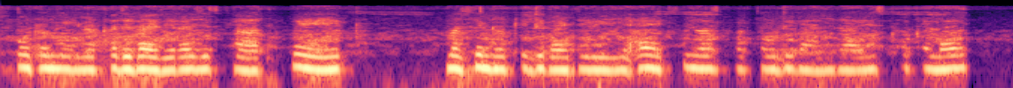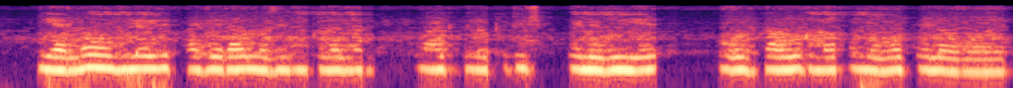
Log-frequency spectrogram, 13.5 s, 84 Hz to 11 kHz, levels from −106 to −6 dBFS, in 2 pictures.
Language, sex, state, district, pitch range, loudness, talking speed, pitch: Hindi, female, Maharashtra, Nagpur, 230-250 Hz, -16 LUFS, 140 wpm, 240 Hz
